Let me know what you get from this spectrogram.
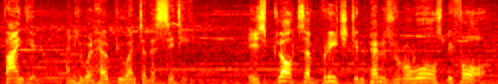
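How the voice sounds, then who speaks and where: An actor playing a grave, weary warrior in a video game, speaking in an earnest, declamatory way. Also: male voice, on the high side, animated, a little fast, lightly acted. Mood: grave, urgent. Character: grave, weary warrior shade rallying a hero. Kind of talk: scripted video game acting. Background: music.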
